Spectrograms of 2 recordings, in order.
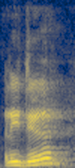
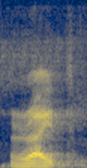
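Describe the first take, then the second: First: "Ride" sounded out as ree-duh, pitched up; read as spelled. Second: "ride" with an eye vowel, one syllable; correct English reading. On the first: Teacher showing the class the spelling, "Ride" as ree-duh. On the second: Teacher giving the class the reading, "ride" as ryde. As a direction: say "ride" as ryde, silent final e. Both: Shown as a demonstration. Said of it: "bacanya ride".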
